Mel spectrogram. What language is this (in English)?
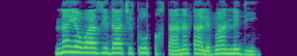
Pashto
